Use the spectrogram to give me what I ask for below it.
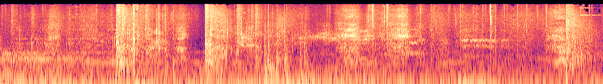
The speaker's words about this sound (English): I fired the shotgun until I had nothing left. Emptied my pistol.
